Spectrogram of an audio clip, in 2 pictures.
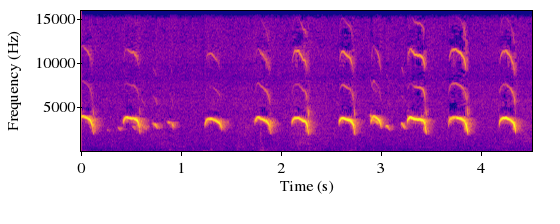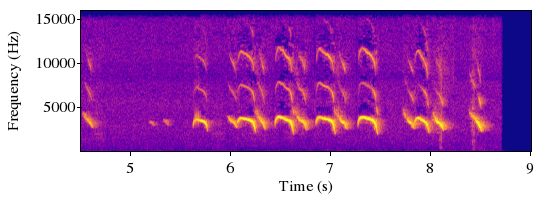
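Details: Newly hatched chicks, two days old, peep busily while playing. The shrill, downward-curving notes repeat more than twice a second in uneven runs, with a quieter gap midway and a short pause at the very end.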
